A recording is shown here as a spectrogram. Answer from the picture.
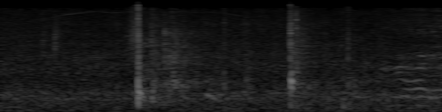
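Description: Tennis racket strings striking the ball twice, about three-quarters of a second apart: a serve, then the return, over a quiet crowd.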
